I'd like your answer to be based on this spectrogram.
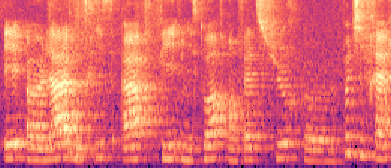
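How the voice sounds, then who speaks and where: Speaking slowly in a fairly high, slightly bright voice with fairly even intonation, a young book vlogger chats casually about her book haul. She's enthusiastic and full of fillers and restarts, and the room is very echoey with faint hiss.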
